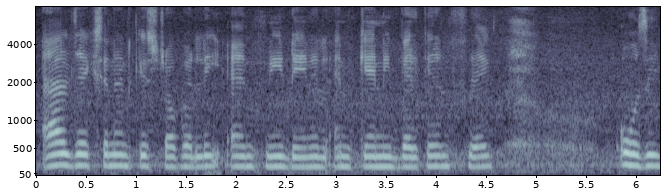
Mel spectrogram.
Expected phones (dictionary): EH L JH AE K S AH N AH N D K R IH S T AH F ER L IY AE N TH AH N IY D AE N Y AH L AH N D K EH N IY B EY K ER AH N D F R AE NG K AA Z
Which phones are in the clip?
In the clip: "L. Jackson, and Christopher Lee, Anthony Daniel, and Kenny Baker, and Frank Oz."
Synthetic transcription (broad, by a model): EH L JH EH K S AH N AH N D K IH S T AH P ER L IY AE N T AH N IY D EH N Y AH L AH N D K EH N IY B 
